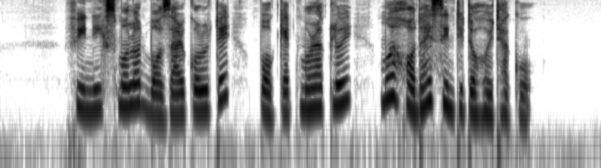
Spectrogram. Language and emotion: Assamese, fearful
